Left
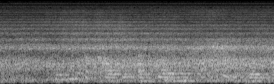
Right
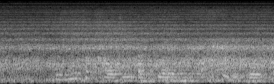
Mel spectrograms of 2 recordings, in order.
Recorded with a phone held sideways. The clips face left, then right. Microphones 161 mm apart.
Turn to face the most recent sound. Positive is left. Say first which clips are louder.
# right 1 dB
turn(degrees=-5)  # may be behind; listen again after turning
